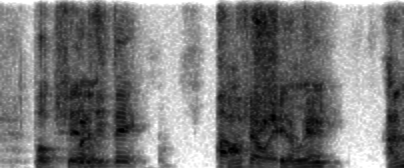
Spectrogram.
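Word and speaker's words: Pospischil: So how do you pronounce Jake's last name? Yeah. Sorry. I say popsicle in my head, but Yeah, It's no Pop disrespect Shelly. intended. What is it? Pop What Shelly. is it? Pop Shelly.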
